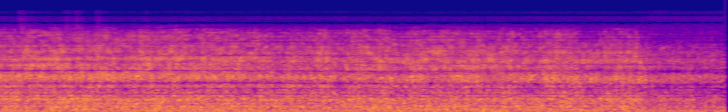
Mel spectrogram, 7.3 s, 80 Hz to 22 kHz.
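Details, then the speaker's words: Hussmann grocery deli case on Emerson Protocol rack with electronic EPR valves, heard through amplified leak detector: loud steady rushing hiss; massive refrigerant leak, about 70 lb, in the aluminum evaporator coil, not the valve; coil needs replacing. "I mean, you can hear it, you can see it on the graph. I mean, it's obvious that it's really big,"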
